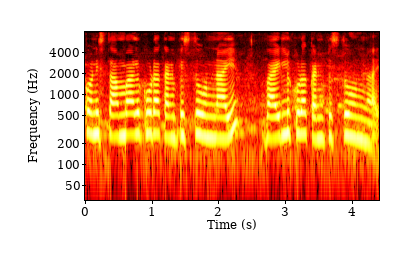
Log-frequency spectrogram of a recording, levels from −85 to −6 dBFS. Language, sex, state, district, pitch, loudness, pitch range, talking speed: Telugu, female, Telangana, Mahabubabad, 255 Hz, -14 LUFS, 240-275 Hz, 120 wpm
